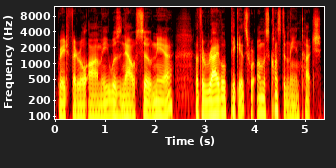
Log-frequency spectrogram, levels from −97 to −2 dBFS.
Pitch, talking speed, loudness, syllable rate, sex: 95 Hz, 190 wpm, -22 LUFS, 5.3 syllables/s, male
